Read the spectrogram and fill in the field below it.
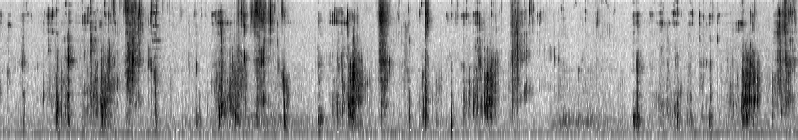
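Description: A woman slurps noodles loudly, close to a microphone.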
